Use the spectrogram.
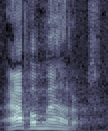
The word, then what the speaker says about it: Appomattox: Appomattox.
